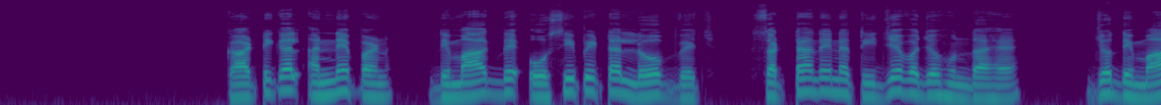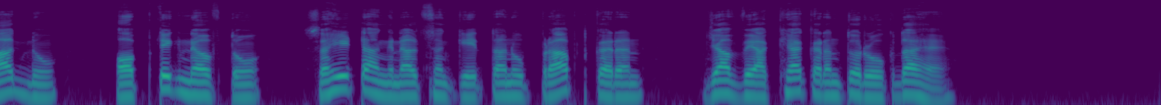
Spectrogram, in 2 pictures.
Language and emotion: Punjabi, neutral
